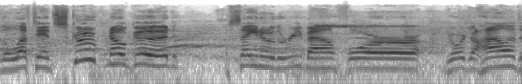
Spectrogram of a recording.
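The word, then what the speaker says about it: Ousseynou: Okay, first name is spelled S-A-G-N-A, but they're saying it's Sonya, O-U-S-S-E-Y-N-O-U, Asano.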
